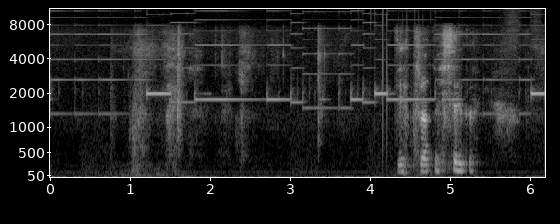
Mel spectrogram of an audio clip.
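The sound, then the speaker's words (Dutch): A washing machine plays its end-of-cycle tune, a string of steady electronic beeps stepping up and down in pitch, while people talk over it and a voice asks a question. “Dat is mijn wasmachine die zingt dat hij klaar is.”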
